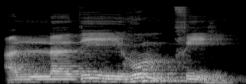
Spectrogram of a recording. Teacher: Tidak ada dengungan, tidak ada samar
